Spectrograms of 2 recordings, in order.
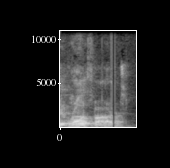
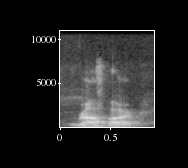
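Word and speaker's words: Rothbard: libertarian named Murray Ro I don't know how Americans say it Germans would say rothbart yeah rothbart and he was um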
